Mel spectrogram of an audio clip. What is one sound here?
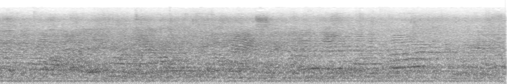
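A swimmer splashes in water.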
